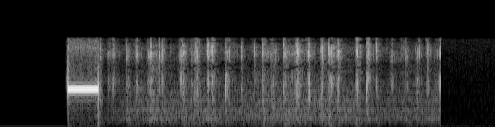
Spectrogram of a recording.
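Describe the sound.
A voicemail tone: one short, loud, steady beep, then a long run of many quick soft clicks and taps.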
